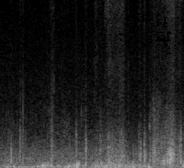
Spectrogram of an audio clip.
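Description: Footsteps on snow: a run of irregular steps.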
